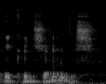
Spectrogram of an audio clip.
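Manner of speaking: ordinary delivery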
